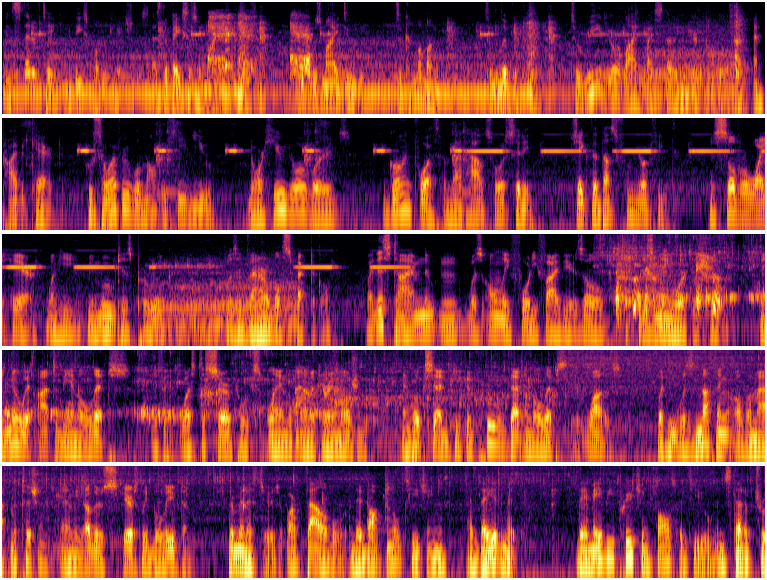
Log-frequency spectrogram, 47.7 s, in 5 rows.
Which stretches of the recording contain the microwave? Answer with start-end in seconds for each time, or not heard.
0.0-24.2.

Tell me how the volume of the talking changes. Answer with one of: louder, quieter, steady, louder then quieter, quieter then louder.
louder.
